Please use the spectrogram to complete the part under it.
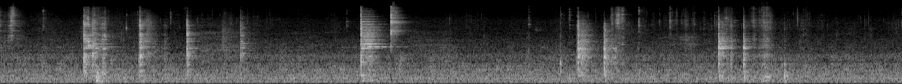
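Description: Chopped pernil meat is spooned out of a pan, with sharp metallic clinks and scrapes of a spoon against cookware in scattered bursts over quiet background noise.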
